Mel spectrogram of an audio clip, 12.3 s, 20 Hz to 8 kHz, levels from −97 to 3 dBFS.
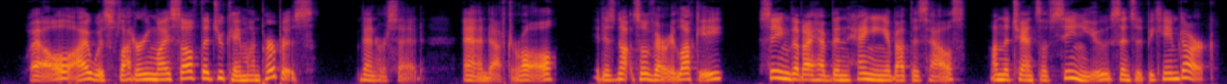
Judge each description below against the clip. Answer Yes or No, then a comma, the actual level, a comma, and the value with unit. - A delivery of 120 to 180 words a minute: No, average, 195 wpm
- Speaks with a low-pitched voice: No, medium, 185 Hz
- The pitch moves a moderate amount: Yes, average, 3.4 semitones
